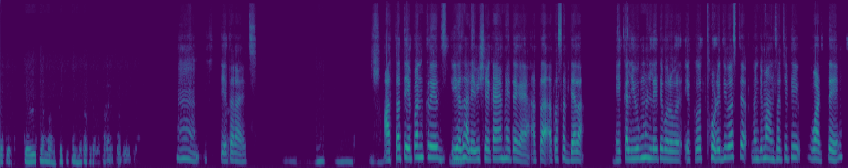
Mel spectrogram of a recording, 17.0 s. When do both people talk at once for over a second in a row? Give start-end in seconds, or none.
none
